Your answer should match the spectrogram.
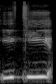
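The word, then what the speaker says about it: Iki: This is my favorite one from I believe it's pronounced Eeky I K I.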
